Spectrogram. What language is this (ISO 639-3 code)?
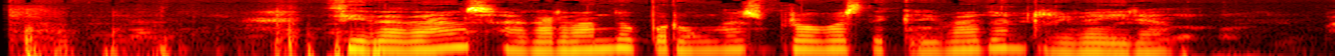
glg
